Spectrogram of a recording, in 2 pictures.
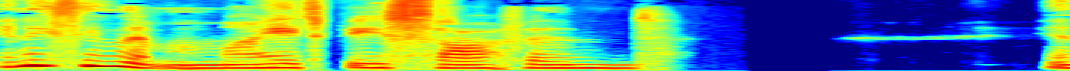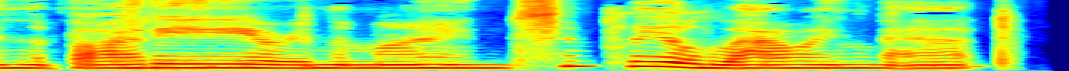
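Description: A woman meditation teacher leads a guided meditation in a low voice, offering gentle, spacious phrases separated by long pauses. There's no room sound.

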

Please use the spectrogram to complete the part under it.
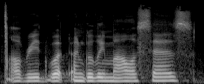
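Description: A woman meditation teacher giving a dharma talk, thoughtful and unhurried, pausing and restarting as she explains. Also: deep voice, little pitch movement, warm tone. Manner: thoughtful, many fillers and restarts. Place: meditation hall.

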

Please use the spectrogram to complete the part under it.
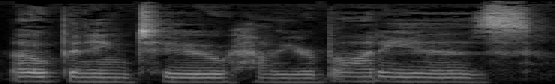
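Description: With a deep voice that barely moves in pitch, a woman teaches a guided meditation, her delivery gentle and unhurried and broken by long pauses.

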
